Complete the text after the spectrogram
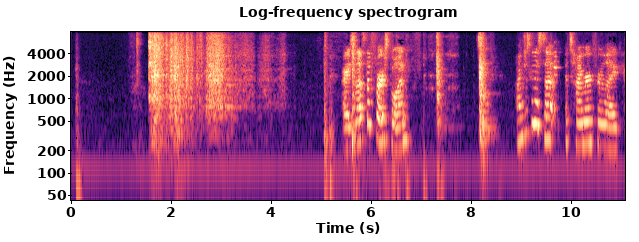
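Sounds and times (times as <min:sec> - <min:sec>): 
steady low appliance hum: 0:00.0 - 0:11.0
metal tray of taquitos sliding into an oven: 0:02.0 - 0:03.6
speech: 0:05.5 - 0:06.9, 0:08.9 - 0:11.0.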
